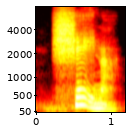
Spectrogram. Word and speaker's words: scena: Scena, SC plus E. Scena is a scene.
